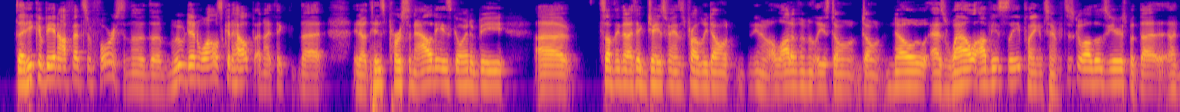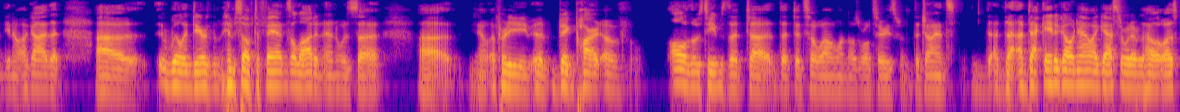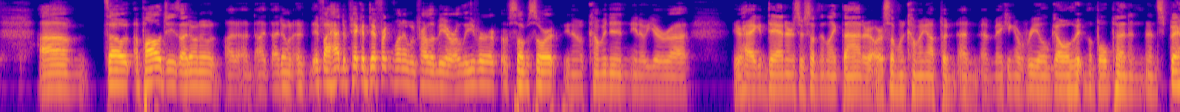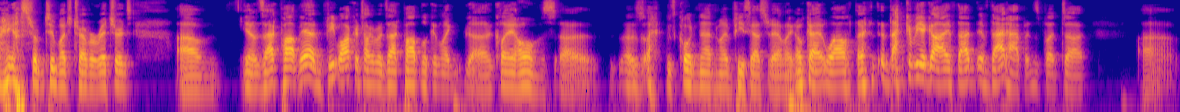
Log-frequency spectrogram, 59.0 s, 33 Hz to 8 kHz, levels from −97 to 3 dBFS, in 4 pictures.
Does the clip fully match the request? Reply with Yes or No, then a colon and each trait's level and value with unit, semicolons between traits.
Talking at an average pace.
No: fast, 235 wpm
